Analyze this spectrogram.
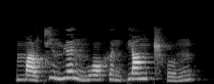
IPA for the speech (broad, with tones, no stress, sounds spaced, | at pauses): m ɑ˨˩ ʊ̯ t͡ɕ i˥˧ m ɥ ɛ˥˩ n n̪ w ɔ˧˥ x ə˨˩ n p j ɑ˥ ŋ ʈ͡ʂʰ ʊ˧˥ ŋ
